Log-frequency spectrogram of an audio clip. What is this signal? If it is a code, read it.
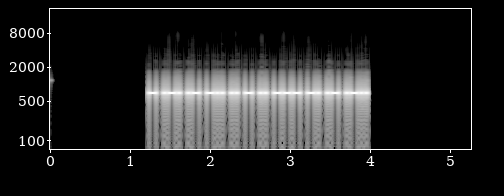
Morse code, heard as a keyed tone, about 37 wpm, 700 Hz. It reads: TRADITIONAL
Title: Top 751-1000 Words 40wpm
